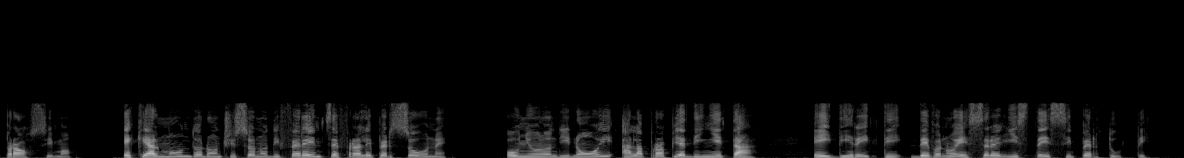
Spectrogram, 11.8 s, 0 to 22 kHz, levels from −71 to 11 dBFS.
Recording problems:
high frequencies cut off; noticeable; nothing above 8 kHz

